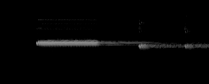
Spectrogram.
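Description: A high electronic beep held for about half a second, then repeating more quietly about every half second, like an echo.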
